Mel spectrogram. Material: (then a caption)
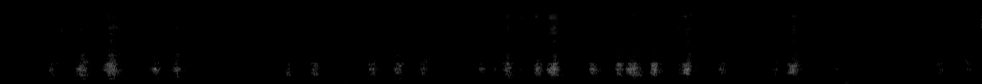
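Paper. A red-orange colored pencil held in the fingertips scratches back and forth across a large, thin sheet of white drawing paper on a wooden desk, shading a figure's body. Quiet, dry scratching strokes come in uneven bursts, each a short rasp with a bright edge, separated by brief pauses.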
